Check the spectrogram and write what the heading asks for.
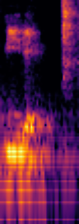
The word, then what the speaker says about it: Viret: que traducido sería Pedro Viret. Se escribe Viret con B chica y se pronuncia Viret.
